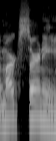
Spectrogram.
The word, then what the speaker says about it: Cerny: So PS Pro, it was revealed by Mark Cerny, who I apparently was calling Mark Kearney, and I was wrong, but now I know how to pronounce it correctly.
